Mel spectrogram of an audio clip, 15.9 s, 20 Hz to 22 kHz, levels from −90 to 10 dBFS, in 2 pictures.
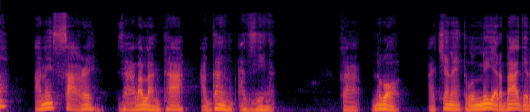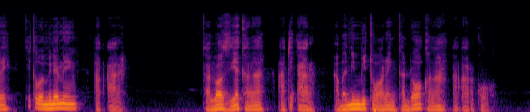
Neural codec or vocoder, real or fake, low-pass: codec, 44.1 kHz, 3.4 kbps, Pupu-Codec; fake; 14.4 kHz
